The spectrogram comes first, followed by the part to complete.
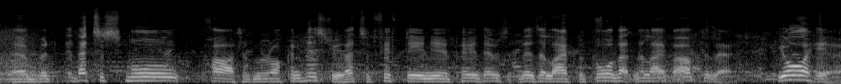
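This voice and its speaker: The pace is moderate, with ordinary pitch variation. Noticeable background noise is present. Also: man, fairly high pitch for a man. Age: 60s. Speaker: expatriate local resident. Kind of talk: casual conversation.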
